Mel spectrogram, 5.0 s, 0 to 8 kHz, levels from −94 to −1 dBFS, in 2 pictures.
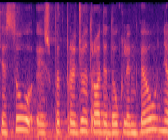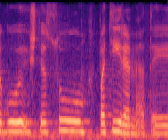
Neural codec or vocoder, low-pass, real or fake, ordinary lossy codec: none; 7.2 kHz; real; MP3, 48 kbps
